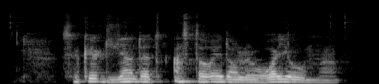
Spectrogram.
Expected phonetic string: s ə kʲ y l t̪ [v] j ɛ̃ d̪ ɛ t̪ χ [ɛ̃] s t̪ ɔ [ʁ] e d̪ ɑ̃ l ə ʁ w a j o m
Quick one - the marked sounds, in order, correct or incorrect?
correct, correct, correct

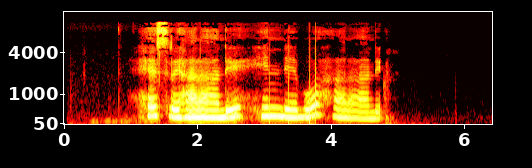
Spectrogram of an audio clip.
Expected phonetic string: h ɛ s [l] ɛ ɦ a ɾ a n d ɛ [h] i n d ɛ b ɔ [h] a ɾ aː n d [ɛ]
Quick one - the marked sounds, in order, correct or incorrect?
incorrect: ɾ, correct, correct, correct

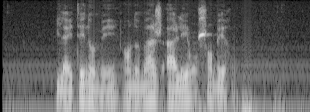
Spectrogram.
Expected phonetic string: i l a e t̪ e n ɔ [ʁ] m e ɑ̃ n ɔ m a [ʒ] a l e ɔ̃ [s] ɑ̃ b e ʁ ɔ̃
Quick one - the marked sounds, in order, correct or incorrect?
incorrect: none, correct, incorrect: ʃ

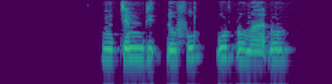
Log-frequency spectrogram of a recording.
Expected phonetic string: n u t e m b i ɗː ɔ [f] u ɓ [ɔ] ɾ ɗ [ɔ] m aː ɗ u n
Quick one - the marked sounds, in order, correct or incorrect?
correct, incorrect: u, correct

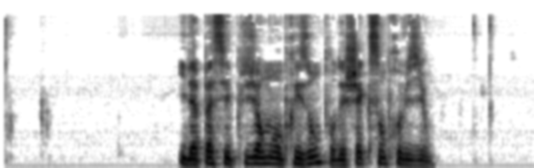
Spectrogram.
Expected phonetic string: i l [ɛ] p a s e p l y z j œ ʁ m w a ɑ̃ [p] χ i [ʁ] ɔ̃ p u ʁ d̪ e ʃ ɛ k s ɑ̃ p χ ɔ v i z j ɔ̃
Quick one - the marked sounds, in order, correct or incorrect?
incorrect: a, correct, incorrect: z

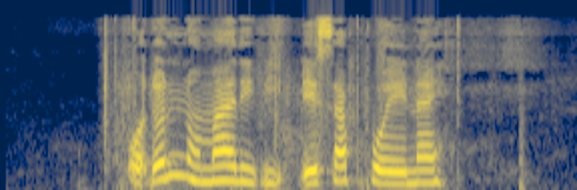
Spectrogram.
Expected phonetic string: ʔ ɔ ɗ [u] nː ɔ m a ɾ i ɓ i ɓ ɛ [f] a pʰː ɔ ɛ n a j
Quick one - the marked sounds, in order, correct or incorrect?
incorrect: ɔ, incorrect: s

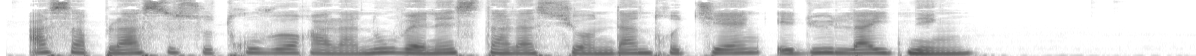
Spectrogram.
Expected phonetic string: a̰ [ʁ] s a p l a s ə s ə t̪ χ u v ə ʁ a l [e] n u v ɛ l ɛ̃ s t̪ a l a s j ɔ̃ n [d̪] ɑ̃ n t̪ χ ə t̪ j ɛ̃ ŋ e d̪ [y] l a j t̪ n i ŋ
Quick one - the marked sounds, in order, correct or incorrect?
incorrect: none, incorrect: a, correct, correct

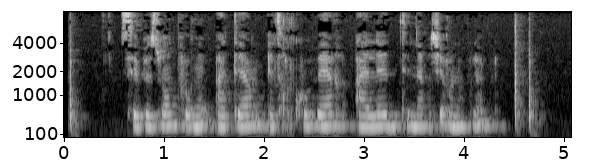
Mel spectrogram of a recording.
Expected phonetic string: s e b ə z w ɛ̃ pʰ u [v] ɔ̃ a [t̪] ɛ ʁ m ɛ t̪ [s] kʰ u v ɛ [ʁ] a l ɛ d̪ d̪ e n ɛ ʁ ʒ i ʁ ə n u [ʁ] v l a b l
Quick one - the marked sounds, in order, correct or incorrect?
incorrect: ʁ, correct, incorrect: χ, correct, incorrect: none

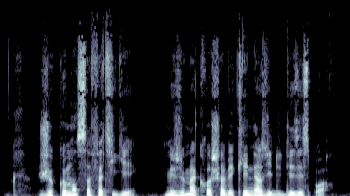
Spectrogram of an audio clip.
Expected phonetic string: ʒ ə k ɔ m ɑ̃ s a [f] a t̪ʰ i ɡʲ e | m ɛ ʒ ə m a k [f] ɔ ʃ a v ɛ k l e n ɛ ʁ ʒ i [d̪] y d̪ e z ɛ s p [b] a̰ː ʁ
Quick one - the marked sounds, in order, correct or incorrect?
correct, incorrect: χ, correct, incorrect: w

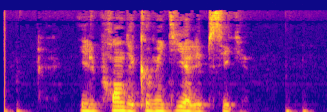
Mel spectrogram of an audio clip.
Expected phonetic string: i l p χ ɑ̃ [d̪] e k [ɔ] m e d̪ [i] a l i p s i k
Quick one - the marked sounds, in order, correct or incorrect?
correct, correct, correct

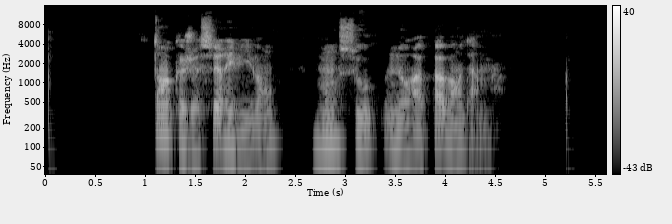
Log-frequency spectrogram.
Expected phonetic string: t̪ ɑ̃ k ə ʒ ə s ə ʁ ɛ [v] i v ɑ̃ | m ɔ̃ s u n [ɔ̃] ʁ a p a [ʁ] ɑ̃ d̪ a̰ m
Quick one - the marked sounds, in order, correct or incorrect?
correct, incorrect: ɔ, incorrect: v

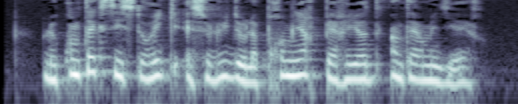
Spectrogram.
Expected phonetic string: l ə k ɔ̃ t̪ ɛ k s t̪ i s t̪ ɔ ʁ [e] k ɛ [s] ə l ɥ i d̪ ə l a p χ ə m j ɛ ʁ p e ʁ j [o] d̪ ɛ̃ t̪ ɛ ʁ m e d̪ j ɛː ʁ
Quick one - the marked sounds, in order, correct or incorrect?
incorrect: i, correct, incorrect: ɔ

